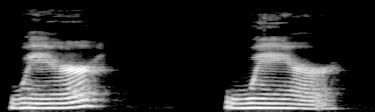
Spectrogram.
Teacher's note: you don't hear that H at all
